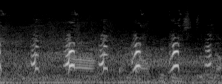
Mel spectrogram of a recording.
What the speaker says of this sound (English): So now he's barking again, he's whining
